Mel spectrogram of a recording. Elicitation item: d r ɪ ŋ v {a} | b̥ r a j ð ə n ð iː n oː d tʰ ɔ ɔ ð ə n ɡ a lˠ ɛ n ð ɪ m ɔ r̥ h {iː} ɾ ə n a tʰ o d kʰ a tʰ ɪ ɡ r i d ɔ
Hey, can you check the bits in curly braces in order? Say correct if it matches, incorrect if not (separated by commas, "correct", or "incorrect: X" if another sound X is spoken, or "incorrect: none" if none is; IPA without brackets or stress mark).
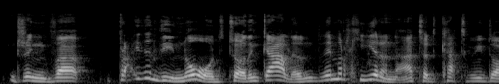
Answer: correct, correct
